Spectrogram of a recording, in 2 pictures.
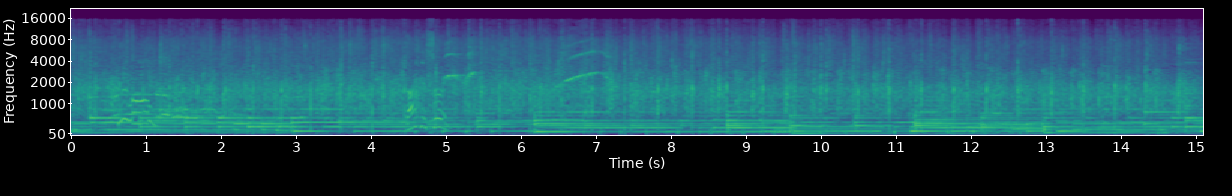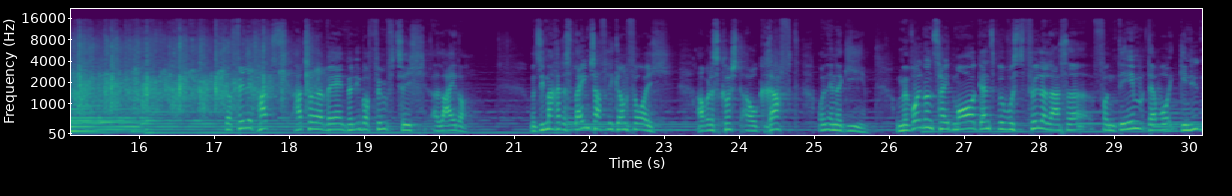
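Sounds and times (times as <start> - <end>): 
audience clapping and cheering: 0.0 - 18.6
speech: 4.8 - 5.5, 17.3 - 20.5, 21.2 - 30.1.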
